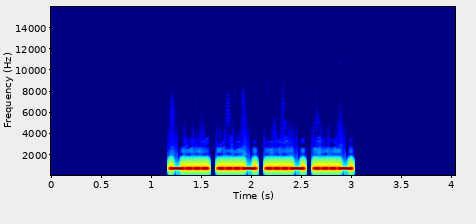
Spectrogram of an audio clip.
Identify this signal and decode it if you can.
Morse code, heard as a keyed tone, about 30 wpm, 700 Hz. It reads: BVVV
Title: All Cut Numbers - 4-Digit 30wpm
